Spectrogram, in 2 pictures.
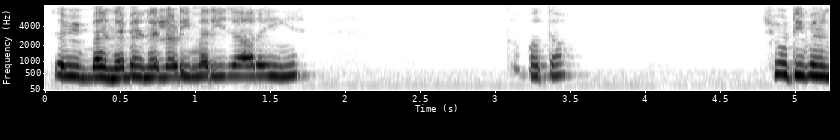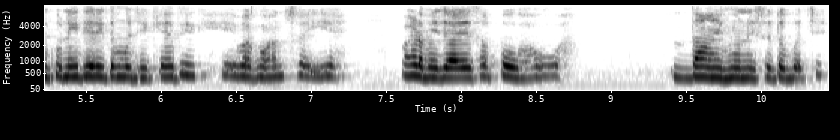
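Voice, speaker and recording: A woman's voice: extremely high pitch, fairly even intonation, moderate pace, gravelly, pauses often, darkish tone, highs cut off. Woman voicing a sly teasing cartoon daughter-in-law. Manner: sly, teasing, chuckling asides. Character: sly gossiping young daughter-in-law, mocking.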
